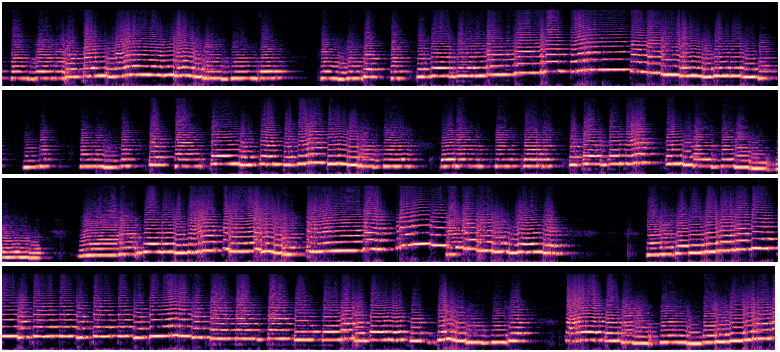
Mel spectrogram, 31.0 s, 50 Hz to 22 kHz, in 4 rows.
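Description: Unaccompanied saxophone improvising a jazz line: one melody that winds up and down in phrases, with short breaks for breath about 3, 8, 16, 21 and 29 seconds in.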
